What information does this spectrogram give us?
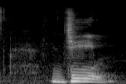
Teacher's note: এই জিম অক্ষরটা জিহ্বার মাঝখান থেকে উচ্চারিত হবে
